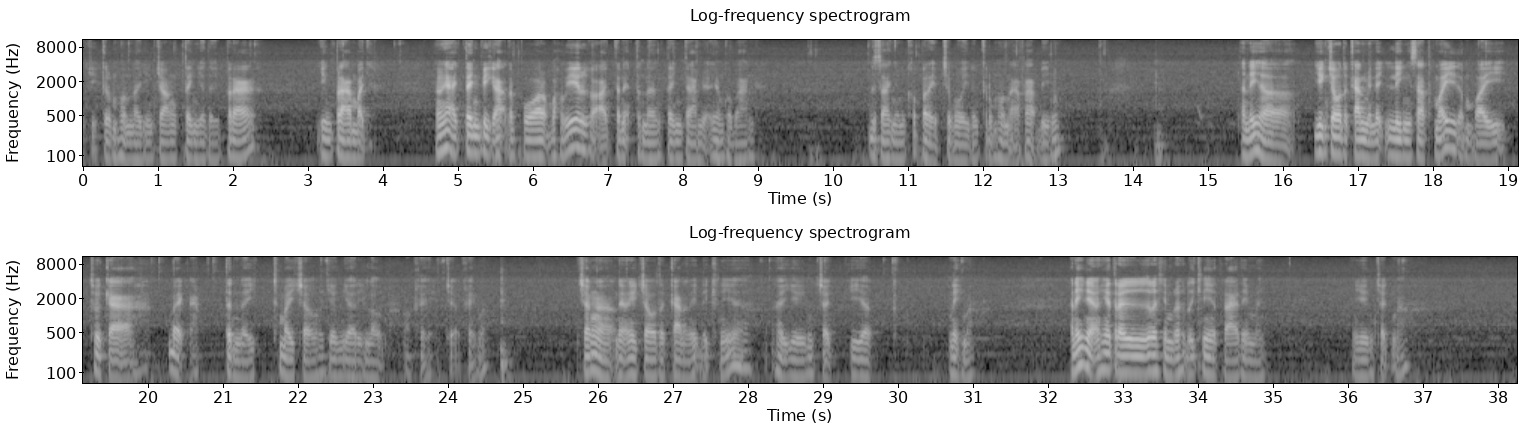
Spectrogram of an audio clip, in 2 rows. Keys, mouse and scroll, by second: 0.4 ctrl+click, 0.8 middle click, 2.1 ctrl+click, 3.2 ctrl+click, 4.0 ctrl+click, 5.2 ctrl+click, 5.7 middle click, 6.7 shift+scroll down 1, 6.8 shift+middle click, 7.8 middle click, 8.1-9.0 typing, 8.1 scroll down 1, 9.0 scroll down 1, 9.5 middle click, 11.0 middle click, 12.2 shift+scroll down 1, 12.5 middle click, 32.4-33.4 scroll up 1.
